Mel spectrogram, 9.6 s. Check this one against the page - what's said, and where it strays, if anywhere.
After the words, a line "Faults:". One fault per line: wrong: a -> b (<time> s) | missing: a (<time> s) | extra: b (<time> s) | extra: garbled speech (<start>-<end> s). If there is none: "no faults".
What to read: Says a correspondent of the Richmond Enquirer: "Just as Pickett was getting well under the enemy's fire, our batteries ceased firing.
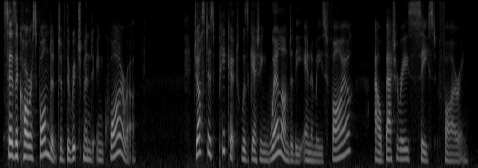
Says a correspondent of the Richmond Enquirer: "Just as Pickett was getting well under the enemy's fire, our batteries ceased firing.
Faults:
no faults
